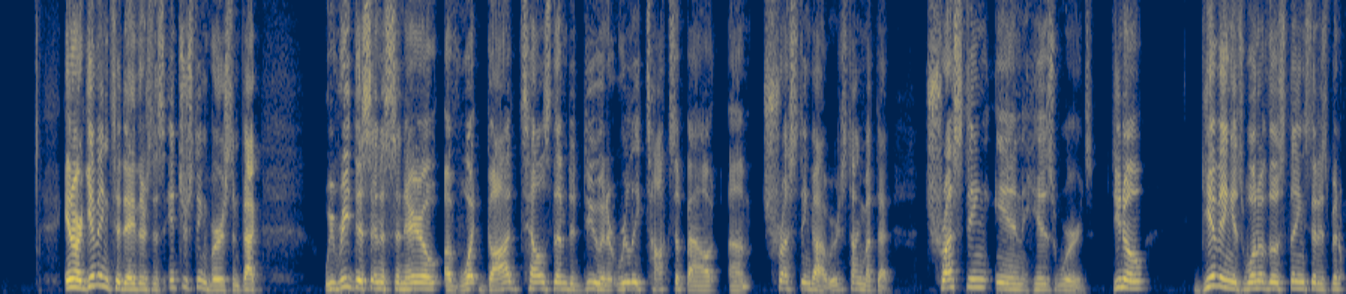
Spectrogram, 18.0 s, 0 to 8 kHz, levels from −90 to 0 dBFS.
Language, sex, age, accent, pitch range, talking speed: English, male, 50-69, American, 135-195 Hz, 175 wpm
